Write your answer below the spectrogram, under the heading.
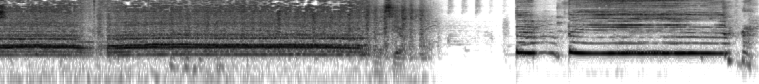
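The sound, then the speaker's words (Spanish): Train whistle sound effect: two long, sustained, tonal blasts separated by a short gap. The second blast briefly breaks near its start and then holds steady to the end. The sound is loud and plays alone with no talking. “Ahora sí, ya estamos bien subidos en el tren.”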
